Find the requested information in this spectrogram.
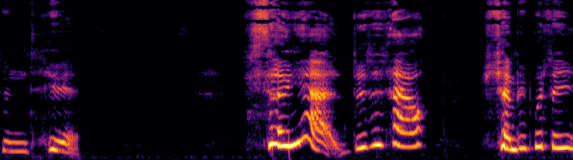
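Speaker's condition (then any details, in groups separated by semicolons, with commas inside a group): Cerebral palsy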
